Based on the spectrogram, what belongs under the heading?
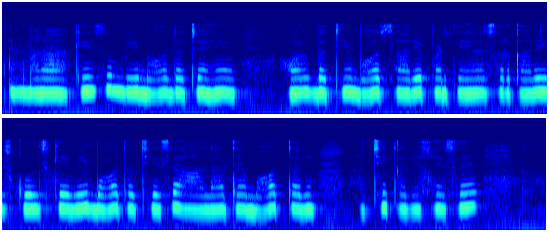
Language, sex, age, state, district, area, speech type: Urdu, female, 18-30, Telangana, Hyderabad, urban, spontaneous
